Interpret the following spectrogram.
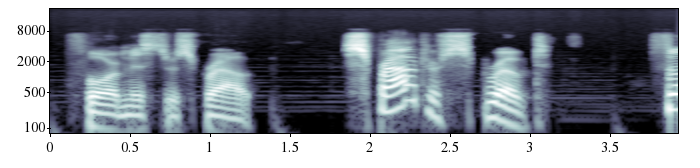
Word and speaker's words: Sproat: Sproat is the correct pronunciation.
